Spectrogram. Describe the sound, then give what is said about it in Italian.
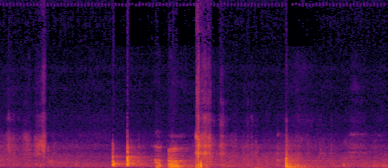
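A speaker pausing mid-talk to take a drink makes a few soft clinks, rubs and brief handling noises, scattered and fairly quiet against a low background. “Scusate, bevo. Grazie.”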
